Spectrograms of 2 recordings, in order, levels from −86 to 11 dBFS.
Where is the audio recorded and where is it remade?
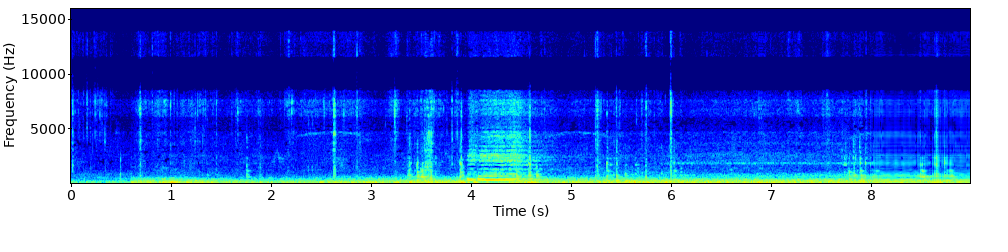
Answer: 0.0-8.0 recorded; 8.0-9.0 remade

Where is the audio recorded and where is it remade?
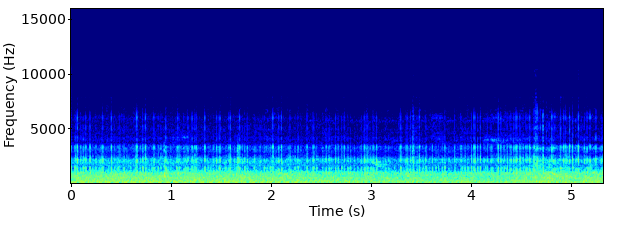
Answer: 0.0-4.6 recorded; 4.6-5.3 remade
